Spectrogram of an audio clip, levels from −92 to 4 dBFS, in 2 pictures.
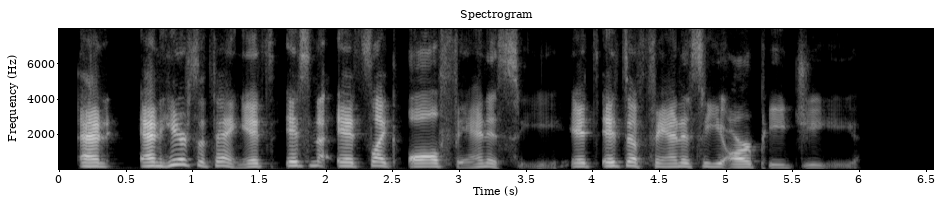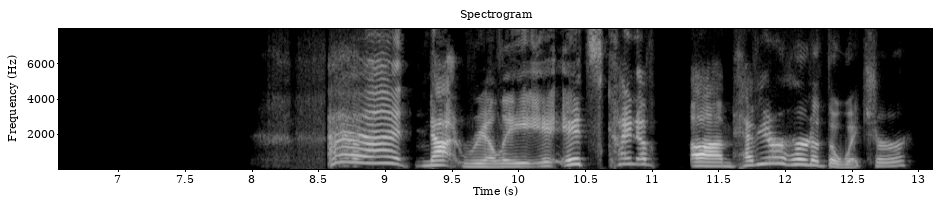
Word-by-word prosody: And 190 -2 +7 0.2
and 210 +1 +8
here's 280 +8 0
the 220 - -7
thing, 205 -3 -2
it's 175 +2 +1
it's 220 0 0
n 225 - -3
it's, 200 -2 +2
like, 215 -4 0
all 185 0 +2
fantasy, 175 0 -10
it's 185 -1 0
it's 205 0 +2
a 210 - +3
fantasy 180 -1 -3
RPG. 135 -6 -7 2.6
Uh, 365 -5 +2
not 245 0 +4
really, 175 +2 -2
it 210 - -1
it's 295 +4 0
kind 315 +1 -3
of, 300 -2 -3 0.3
um 205 -2 +6
have 235 +7 -4
you 330 - -2
ever 345 0 0
heard 285 -2 +2
of 245 - -3
"The 180 - -3
Witcher"? 195 +10 -9
200 Hz, 145 wpm, -23 LUFS, 175-245 Hz, 2.6 s, and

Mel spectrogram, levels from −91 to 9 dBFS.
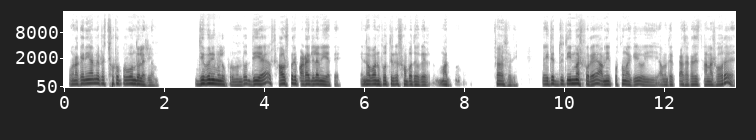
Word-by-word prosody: উনাকে 145 +2 -1
নিয়ে 165 +2 +4
আমি 175 - +2
একটা 155 -1 -4
ছোট 150 +3 -5
প্রবন্ধ 150 0 +3
লেখলাম। 100 -3 -8 0.9
জীবনীমূলক 155 -5 +7
প্রবন্ধ 115 0 -5 0.2
দিয়ে 140 0 +5 0.3
সাহস 150 +2 +1
করে 165 -2 +1
পাঠায় 140 +1 +1
দিলাম 140 0 +3
ইয়াতে। 115 -3 -4 0.5
এই - - -6
'নবান্ন' 140 -1 +3
পত্রিকার 140 0 -2
সম্পাদকের 125 -3 -2 0.3
মাদ 125 -4 -3 0.9
সরাসরি। 110 -7 -4 0.5
তো - - -42
এইটা 135 +3 0
২-৩ 150 +3 +3
মাস 155 -6 +5
পরে 130 -1 0 0.2
আমি 130 +1 +2
১ম 130 +3 -3
আরকি 120 +2 -4
ওই 115 -1 -4 0.3
আমাদের 115 +1 -6
কাছাকাছি 125 0 -5
থানা 120 0 -3
শহরে 135 - -1
135 Hz, 150 wpm, -21 LUFS, 120-145 Hz, 0.9 s, জীবনীমূলক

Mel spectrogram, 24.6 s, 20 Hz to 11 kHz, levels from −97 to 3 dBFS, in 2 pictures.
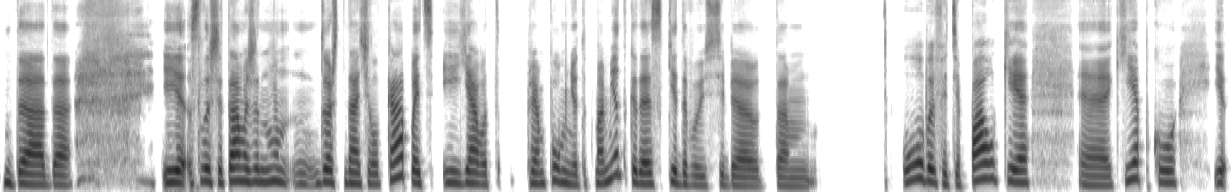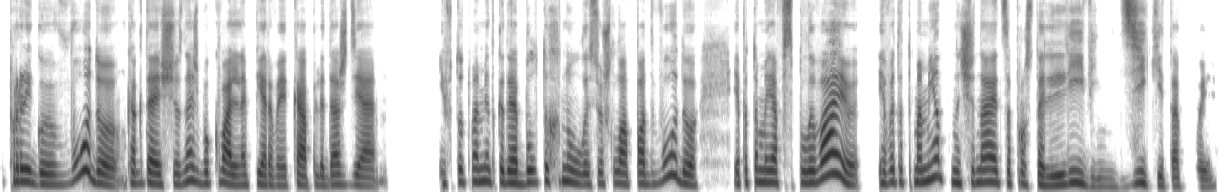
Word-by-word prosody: Да, 175 -3 +5
да. 160 -1 +1 0.9
И 200 -1 +6
слушай, 205 +1 +2
там 225 +3 +6
уже, 215 0 +2
ну, 210 +1 0
н 180 -2 -10
дождь 205 -2 +3
начал 185 -2 0
капать. 255 - +3
И 195 - -4
я 190 -1 +2
вот 175 - -4 0.3
прям 185 -1 -1
помню 200 -4 -1
этот - - -20
момент, 230 - 0
когда 195 -4 +3
я 180 - +4
скидываю 175 -5 -2
с 145 - -10
себя 150 -3 -1
вот 140 - -8
там 140 +5 -6 0.9
обувь, 220 -2 +4
эти 165 -1 -3
палки, 230 -2 +4 0.5
э, 155 -2 -2
кепку 210 -2 -2 0.4
и 200 +1 0
прыгаю 195 -6 +1
в 165 +1 -12
воду, 195 - +2
когда 190 0 +1
ещё, 175 0 -1
знаешь, 225 +3 -2
буквально 185 -3 0
первые 160 -3 -2
капли 160 0 -1
дождя. 160 -2 -2 0.6
И - - -13
в - - -16
тот 210 -2 -5
момент, 220 -1 -1
когда 195 -1 +2
я - - +5
бултыхнулась, 200 -2 -2
ушла 185 0 -2
под 180 -1 -2
воду, 190 - -1 0.3
и 180 - -6
потом 205 +2 -3
я 200 -1 +2
всплываю, 200 - +3 0.2
и 190 - -4
в - - -10
этот 210 0 -6
момент 235 +7 0
начинается 200 0 0
просто 175 -3 -3
ливень 155 -5 -2
дикий 155 +5 -2
такой. 135 -1 -8
185 Hz, 155 wpm, -24 LUFS, 165-210 Hz, 0.9 s, И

